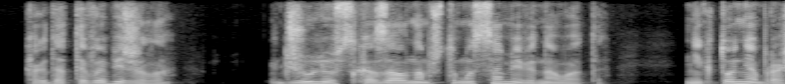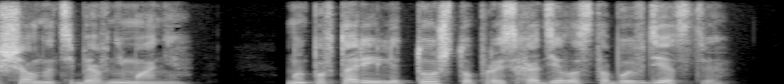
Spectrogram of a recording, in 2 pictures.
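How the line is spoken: Soft, gentle. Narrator (Russian): Мягко, как всегда, когда он обращался к женщинам, Гил сказал Бонни

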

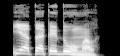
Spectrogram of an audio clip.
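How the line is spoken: Groaning. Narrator (Russian): простонал

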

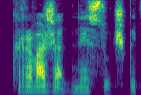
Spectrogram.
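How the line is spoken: Quiet curse. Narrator (Russian): тихо выругалась она

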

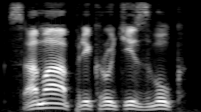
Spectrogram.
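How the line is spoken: Barking snap. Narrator (Russian): рявкнул

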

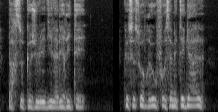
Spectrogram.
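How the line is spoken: Exclaimed. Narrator (French): s'écria-t-elle

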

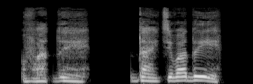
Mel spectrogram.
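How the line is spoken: Hoarse wheeze on waking. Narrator (Russian): Просипела она, едва распахнула глаза

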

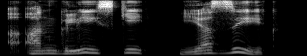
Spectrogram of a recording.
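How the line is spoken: Slow breathless excitement. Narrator (Russian): задыхаясь от волнения, медленно сказал он

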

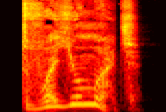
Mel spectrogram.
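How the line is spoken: Breathless exhale. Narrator (Russian): выдохнул Коля

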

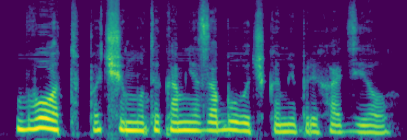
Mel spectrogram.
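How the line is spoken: Whisper. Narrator (Russian): прошептал Марк

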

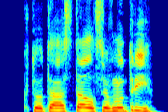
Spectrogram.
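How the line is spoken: Frightened breathless exhale. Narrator (Russian): испуганно выдохнула она

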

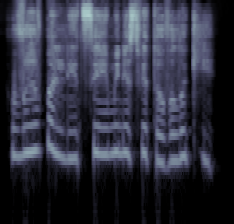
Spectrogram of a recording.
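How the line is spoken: Gentle cooing. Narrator (Russian): ласковым голосом проворковала она

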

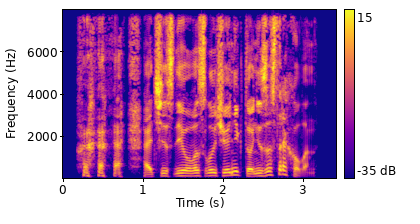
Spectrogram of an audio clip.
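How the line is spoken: Laughing. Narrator (Russian): рассмеялась Террия

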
